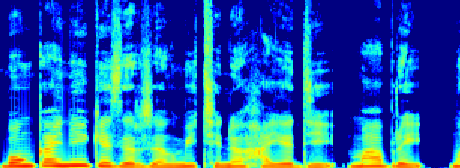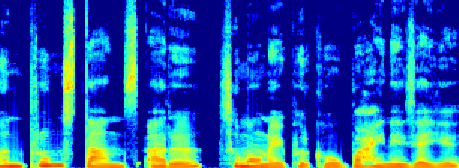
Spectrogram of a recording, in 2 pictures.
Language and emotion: Bodo, neutral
